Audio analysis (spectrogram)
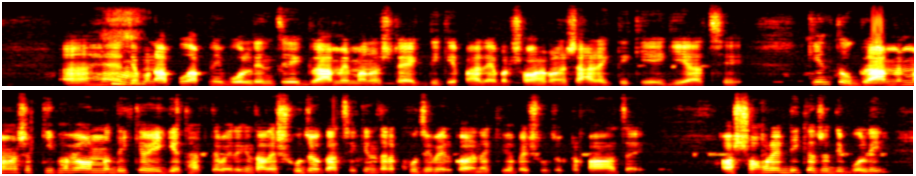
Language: Bangla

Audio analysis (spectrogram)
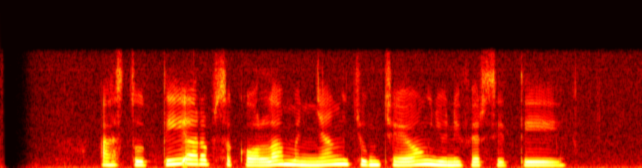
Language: Javanese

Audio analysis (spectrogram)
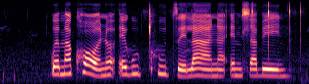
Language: Swati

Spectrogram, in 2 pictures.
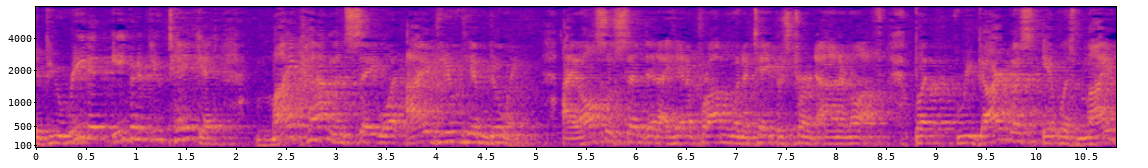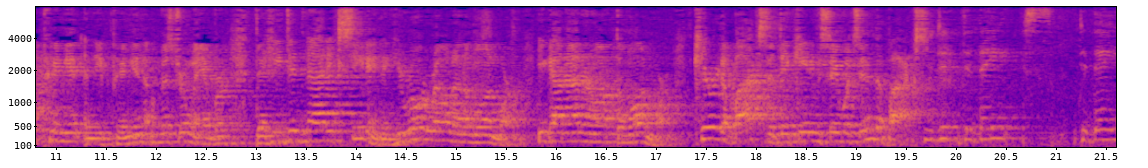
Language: English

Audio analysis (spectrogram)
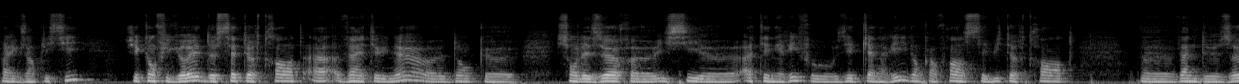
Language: French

